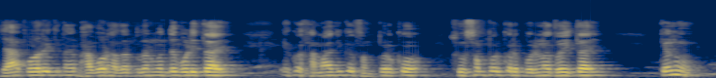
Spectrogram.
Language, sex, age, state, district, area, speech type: Odia, male, 45-60, Odisha, Mayurbhanj, rural, spontaneous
